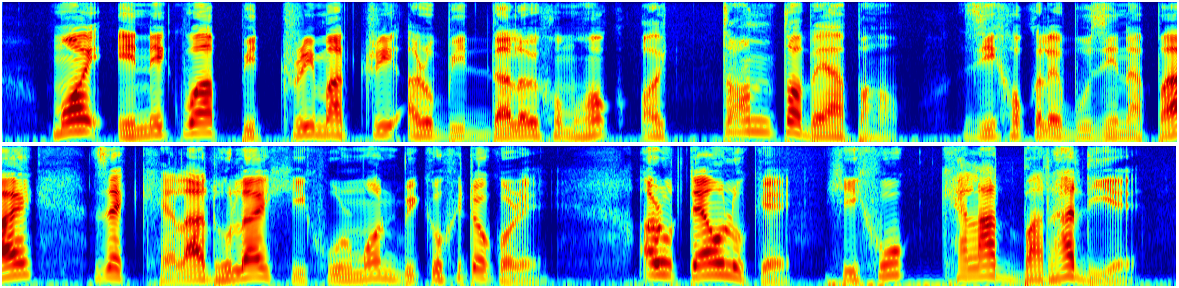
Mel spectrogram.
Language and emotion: Assamese, disgusted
